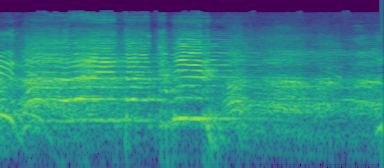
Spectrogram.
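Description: A crowd at an Urs religious gathering at Ektiarpur Darbar Sharif roars a takbir response in unison. The loud, sustained chant swells and falls over several seconds, with raised voices layered together.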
